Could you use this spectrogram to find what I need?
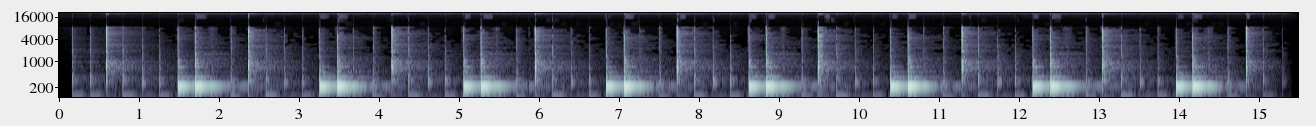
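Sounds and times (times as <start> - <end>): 
congas: 0.0 - 15.4.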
